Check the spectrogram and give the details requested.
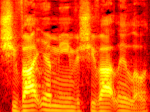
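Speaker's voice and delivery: ordinary talk, nothing marked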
